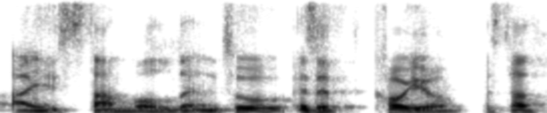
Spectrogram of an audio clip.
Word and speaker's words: Koio: hmm And I stumbled into, is it Koio? Is that how you pronounce Yep, it? exactly. Yeah, so I stumbled into Koyo more or less by chance.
